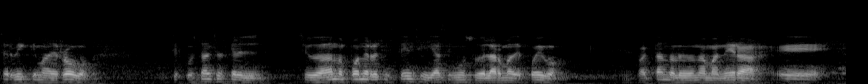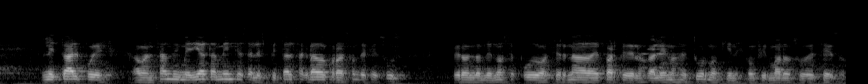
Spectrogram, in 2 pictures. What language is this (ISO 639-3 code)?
spa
